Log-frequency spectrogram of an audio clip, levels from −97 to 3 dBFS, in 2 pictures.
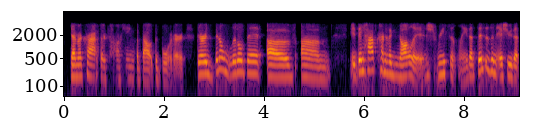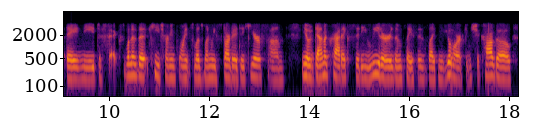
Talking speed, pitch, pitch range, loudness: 180 wpm, 170 Hz, 155-200 Hz, -29 LUFS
